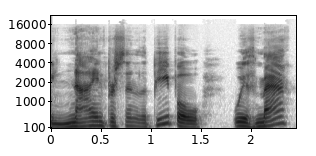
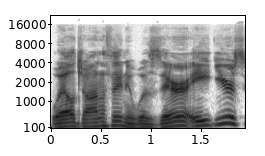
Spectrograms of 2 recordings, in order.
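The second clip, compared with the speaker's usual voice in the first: usual speaking voice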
